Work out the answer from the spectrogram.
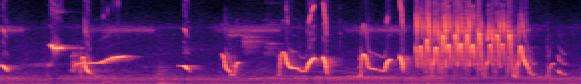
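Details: Horsfield's babbler in lively song, used to draw out babblers that are slow to sing. It repeats swooping whistled notes, then breaks into a dense, rapid chatter of high twittering notes.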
